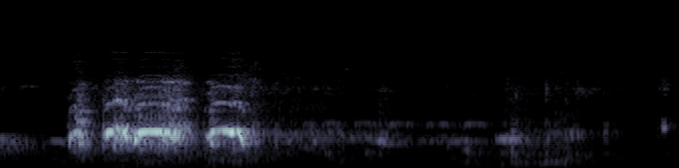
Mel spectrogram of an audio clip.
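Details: Male white-breasted waterhen used as a lure, calling in two rough, loud croaking bursts that tail into faint, scattered clucking notes.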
